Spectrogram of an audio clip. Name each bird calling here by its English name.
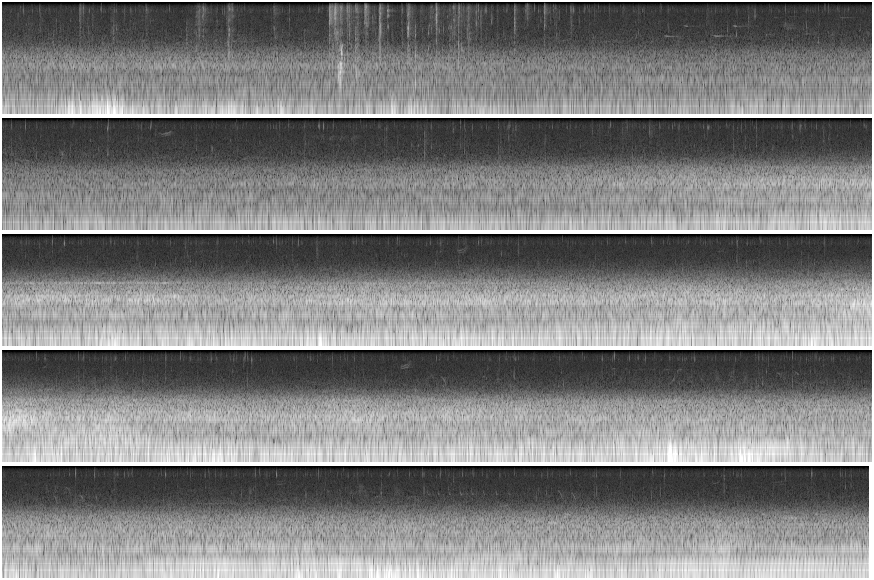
Song Sparrow, unidentified bird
